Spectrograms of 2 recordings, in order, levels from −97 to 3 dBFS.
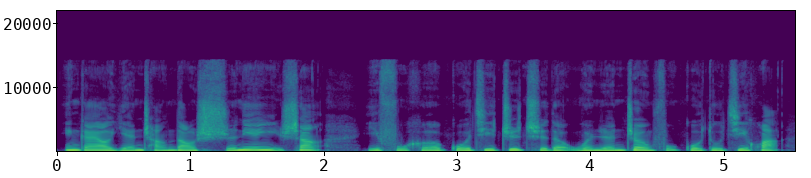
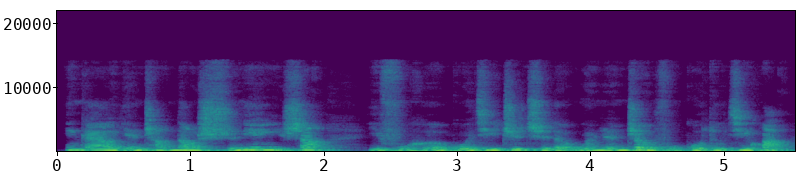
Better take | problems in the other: first | room echo; slight; dies away in 0.3 s // off-mic speech; far

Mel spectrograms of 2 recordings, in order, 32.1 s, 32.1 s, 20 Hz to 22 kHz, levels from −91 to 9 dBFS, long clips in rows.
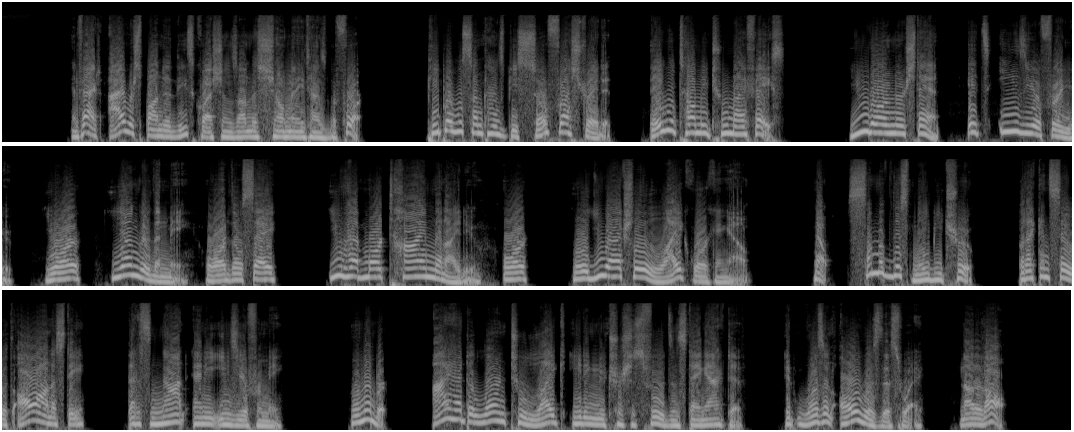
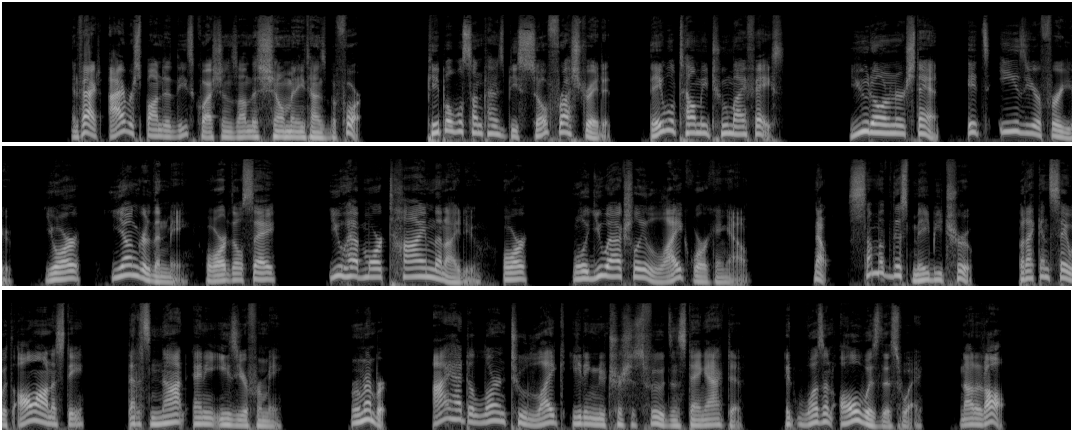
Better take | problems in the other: second | distortion; heavy; 6 dB below the speech

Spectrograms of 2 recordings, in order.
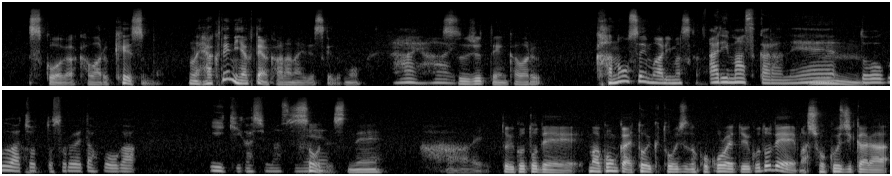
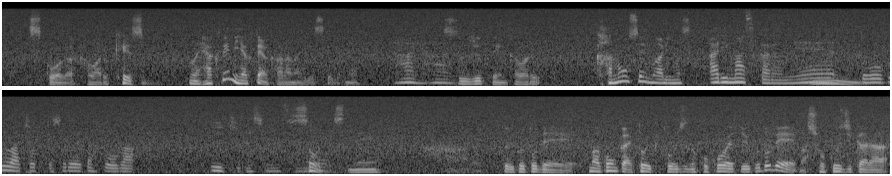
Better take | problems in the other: first | hiss; loud; throughout; 2 dB below the speech; faint in the first

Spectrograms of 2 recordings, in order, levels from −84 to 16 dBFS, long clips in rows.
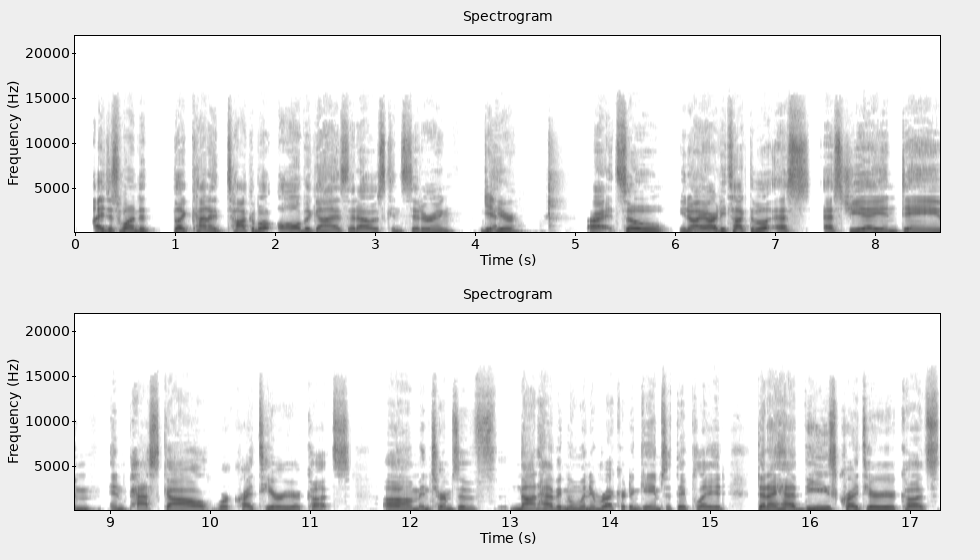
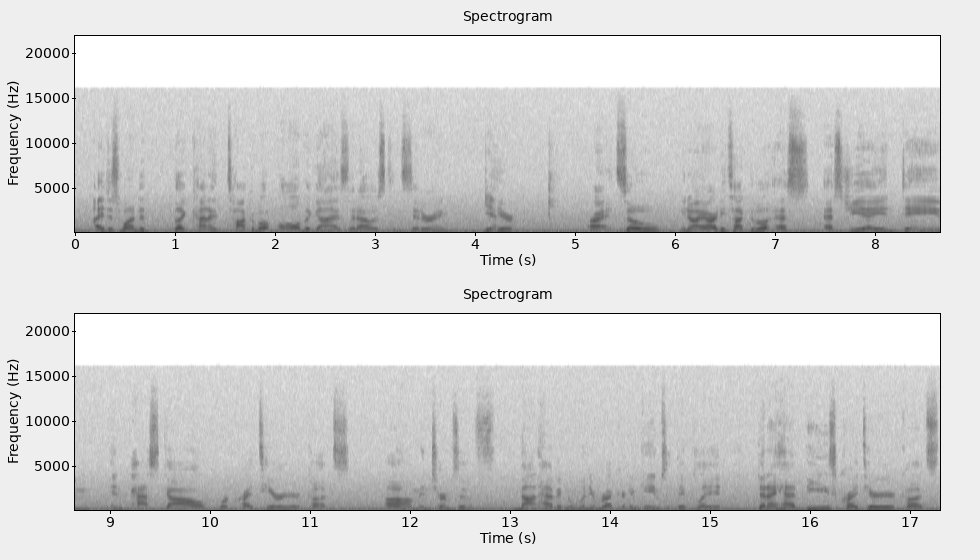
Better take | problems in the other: first | hiss; loud; throughout; 7 dB below the speech

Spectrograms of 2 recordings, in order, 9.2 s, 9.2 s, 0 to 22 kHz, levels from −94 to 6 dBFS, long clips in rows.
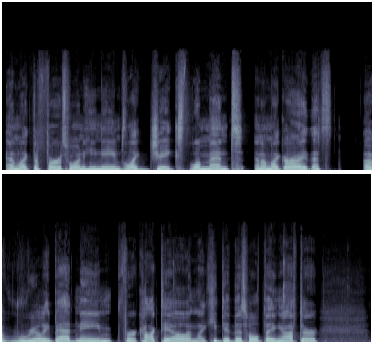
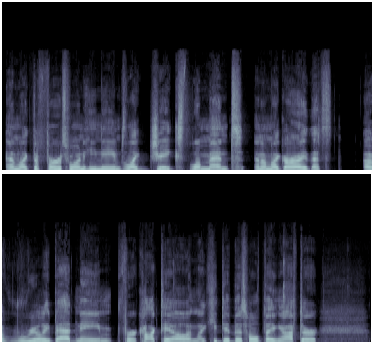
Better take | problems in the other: first | thin; somewhat; fading below 300 Hz

